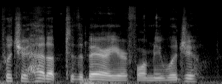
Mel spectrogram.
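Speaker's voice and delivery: slightly shaky, a little tremble in the voice. A man speaks to Nyota in a scene; slightly shaky voice. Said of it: "with a bit of a shaky voice".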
